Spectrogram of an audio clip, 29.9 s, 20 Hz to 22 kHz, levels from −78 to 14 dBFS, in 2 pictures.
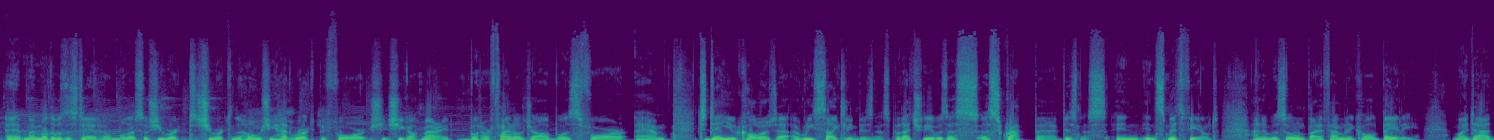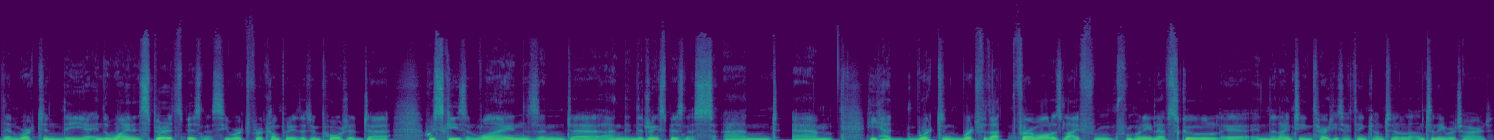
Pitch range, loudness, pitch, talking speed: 105-130 Hz, -19 LUFS, 115 Hz, 240 wpm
